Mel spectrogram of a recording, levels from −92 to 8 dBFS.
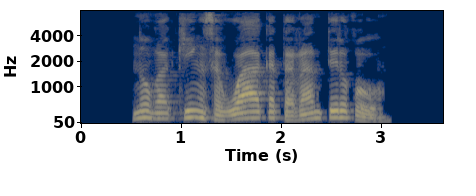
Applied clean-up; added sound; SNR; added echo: none; none; none; none.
